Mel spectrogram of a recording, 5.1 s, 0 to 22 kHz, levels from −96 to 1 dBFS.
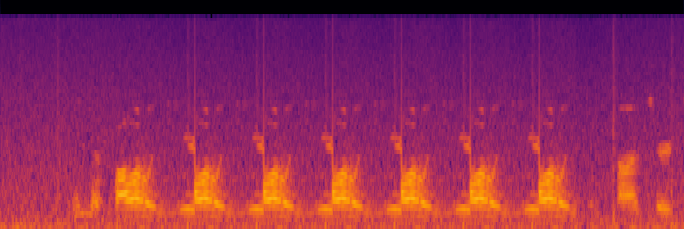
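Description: A speech recording with a broken-record loop: just after "the following", at 1.46 s, a 0.52 s fragment repeats back to back six times until 4.33 s, the likely result of a stalled player or stream resending its last buffered piece, so the intervening speech is lost. Room noise sits about 10 dB below the speech throughout.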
